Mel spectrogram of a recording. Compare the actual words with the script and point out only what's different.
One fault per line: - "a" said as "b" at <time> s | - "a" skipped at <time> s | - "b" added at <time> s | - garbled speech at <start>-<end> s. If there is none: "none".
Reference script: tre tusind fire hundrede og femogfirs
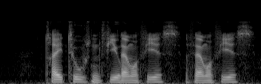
- "hundrede" said as "femogfirs" at 1.2 s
